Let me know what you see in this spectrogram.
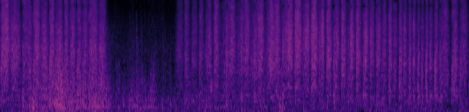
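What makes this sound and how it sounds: A handheld scrub brush scrubs in circles through thick white foam on a faded woven pile rug lying flat. The result is a steady, bright, rhythmic swishing and rubbing, with a brief quieter pause near the two-second mark before the strokes resume in quick, regular passes.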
